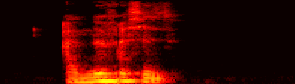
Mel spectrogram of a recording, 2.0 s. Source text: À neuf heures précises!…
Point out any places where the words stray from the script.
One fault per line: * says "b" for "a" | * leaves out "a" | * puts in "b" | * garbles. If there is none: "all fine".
* leaves out "heures"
